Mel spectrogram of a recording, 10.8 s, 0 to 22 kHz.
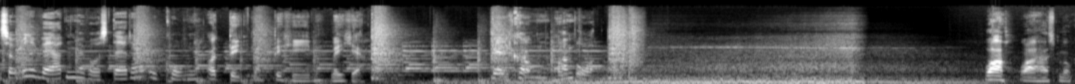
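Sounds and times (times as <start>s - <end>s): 
speech: 0.0s - 4.0s, 4.9s - 6.3s, 9.8s - 10.7s
car driving through Eswatini heard from inside the cabin: 4.6s - 10.1s.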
